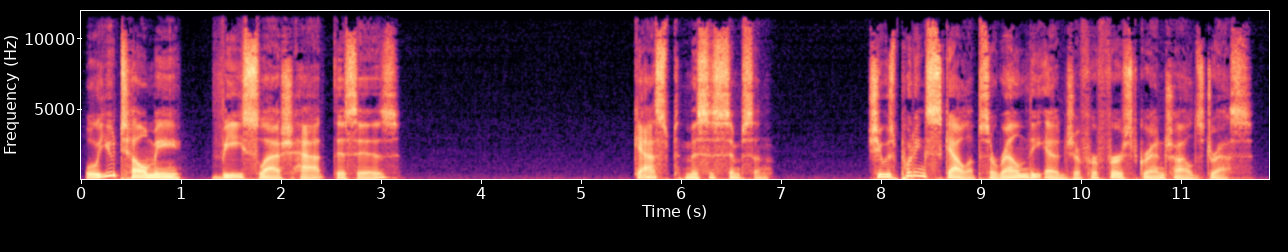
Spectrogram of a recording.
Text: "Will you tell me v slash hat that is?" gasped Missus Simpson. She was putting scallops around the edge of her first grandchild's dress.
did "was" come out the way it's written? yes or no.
yes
